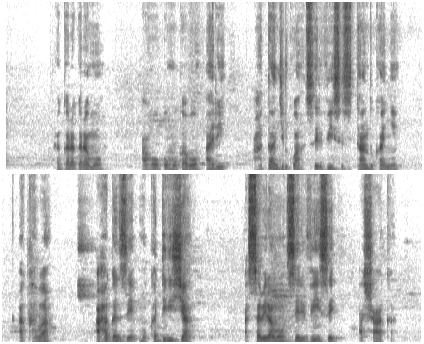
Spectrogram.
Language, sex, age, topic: Kinyarwanda, male, 18-24, government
